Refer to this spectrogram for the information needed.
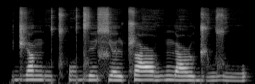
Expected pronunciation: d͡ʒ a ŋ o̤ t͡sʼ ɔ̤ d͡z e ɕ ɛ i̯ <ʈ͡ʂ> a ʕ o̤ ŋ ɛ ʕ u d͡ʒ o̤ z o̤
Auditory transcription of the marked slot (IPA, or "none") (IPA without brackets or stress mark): ʈ͡ʂ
